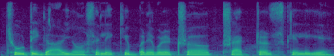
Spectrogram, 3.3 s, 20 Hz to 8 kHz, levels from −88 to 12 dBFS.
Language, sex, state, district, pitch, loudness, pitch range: Hindi, female, Punjab, Fazilka, 195 Hz, -16 LUFS, 190-205 Hz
